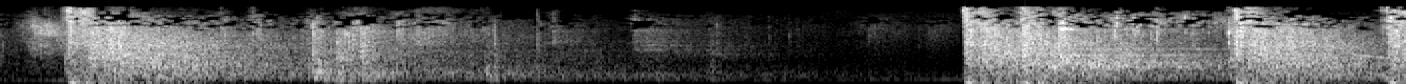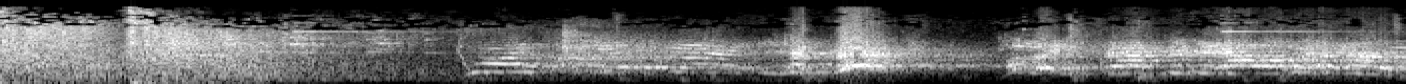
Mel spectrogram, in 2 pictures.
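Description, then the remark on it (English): Movie gunfight with repeated sharp, loud gunshots cracking out in irregular bursts, mixed with shouting voices and a dense, chaotic action soundtrack throughout. “That was, when I saw that, I thought that was one of the more realistic gunfights I've ever experienced in a movie.”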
